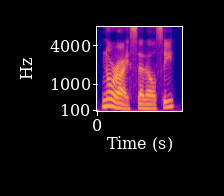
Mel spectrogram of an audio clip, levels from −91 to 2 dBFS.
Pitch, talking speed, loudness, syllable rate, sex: 180 Hz, 190 wpm, -17 LUFS, 4.6 syllables/s, female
